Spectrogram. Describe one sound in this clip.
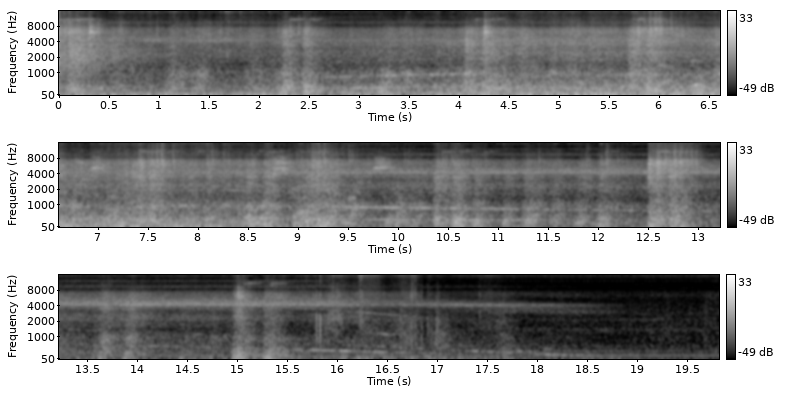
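A tram rumbles and rattles along its tracks, slowing down.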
